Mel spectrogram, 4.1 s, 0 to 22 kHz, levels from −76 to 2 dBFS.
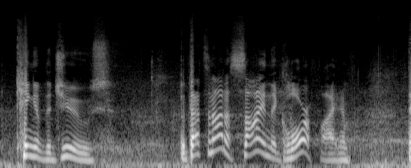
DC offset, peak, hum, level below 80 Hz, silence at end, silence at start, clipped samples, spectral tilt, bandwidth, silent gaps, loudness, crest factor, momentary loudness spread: under 0.1%; 0 dBFS; none; -34 dBFS; 0 s; 0 s; 0.1%; -6 dB/octave; 12 kHz; none; -16 LUFS; 16 dB; 18 LU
